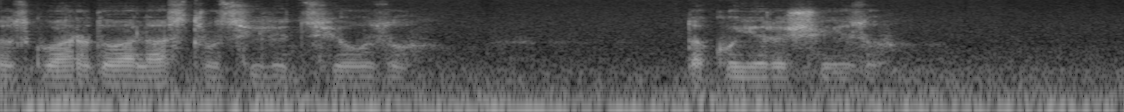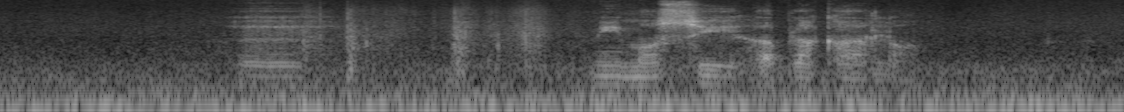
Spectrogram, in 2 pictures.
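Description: A man speaks slowly and calmly, close by.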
